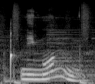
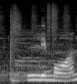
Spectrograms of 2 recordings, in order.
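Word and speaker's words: лимон: Limon. Limon. Limon. Lemon. Limon. Limon. Limon. Limon. Limon. Limon. The O is stressed.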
